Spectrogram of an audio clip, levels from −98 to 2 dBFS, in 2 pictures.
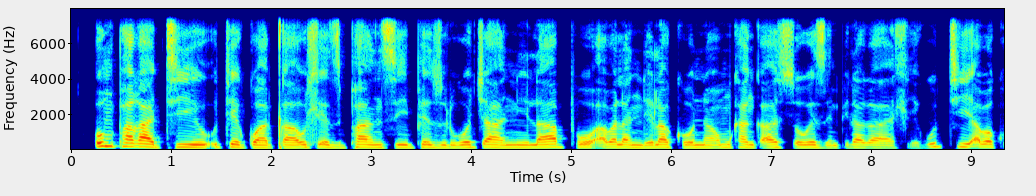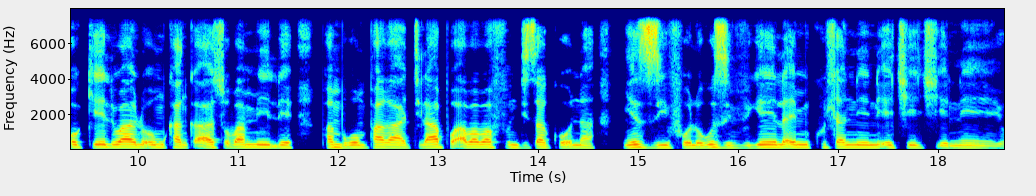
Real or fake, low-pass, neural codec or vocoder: real; 7.2 kHz; none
